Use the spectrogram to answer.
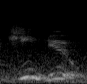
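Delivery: normal talking voice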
